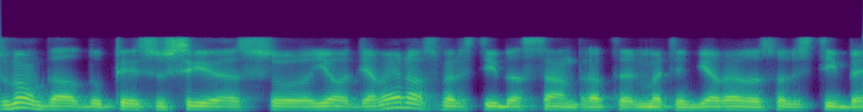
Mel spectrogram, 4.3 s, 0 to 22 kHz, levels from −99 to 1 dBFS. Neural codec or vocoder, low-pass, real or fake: codec, 24 kHz, 0.9 kbps, WavTokenizer, large speech release; 5.4 kHz; fake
